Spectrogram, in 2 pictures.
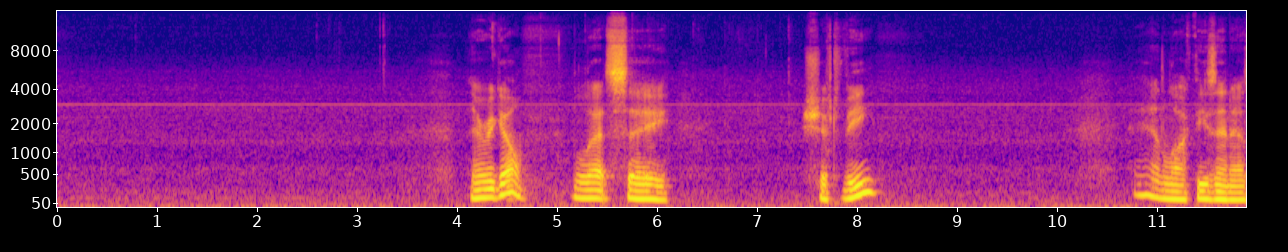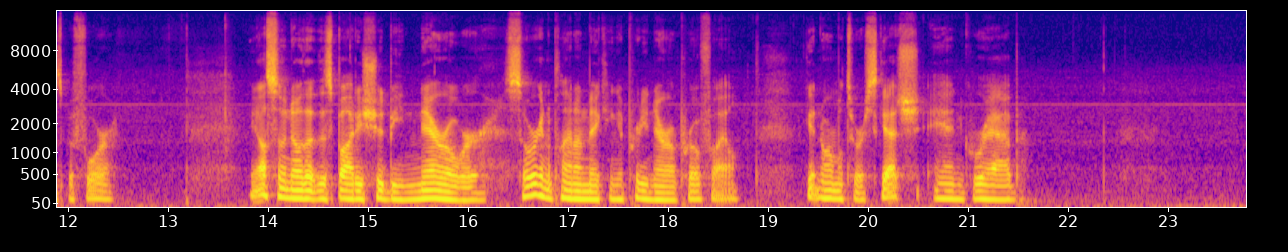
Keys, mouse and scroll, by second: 0.8 click, 2.6 click, 4.3 middle click, 5.7 click, 7.5 shift+v, 8.8 click, 10.1 click, 10.4 middle click, 11.6 click, 12.6 click, 13.5 Escape, 19.3 click, 20.0 scroll up 1, 21.9 click, 23.6 click.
